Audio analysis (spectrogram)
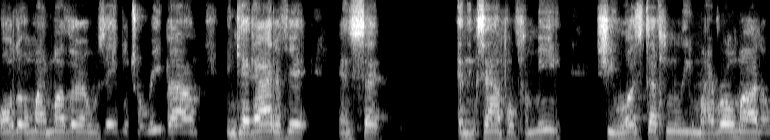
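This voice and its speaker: A man talks at a moderate pace with a New York accent. His intonation stays flat and monotone. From New York City (Lower East Side, Manhattan). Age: 50s. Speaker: police deputy commissioner. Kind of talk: interview.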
